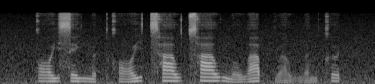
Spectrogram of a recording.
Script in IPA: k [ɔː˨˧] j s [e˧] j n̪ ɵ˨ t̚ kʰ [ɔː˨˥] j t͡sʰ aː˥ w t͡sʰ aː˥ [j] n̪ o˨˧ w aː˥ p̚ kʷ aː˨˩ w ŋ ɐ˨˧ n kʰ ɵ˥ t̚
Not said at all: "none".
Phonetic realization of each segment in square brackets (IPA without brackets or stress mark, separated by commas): ɔː˧, e˧, ɔː˨˥, w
